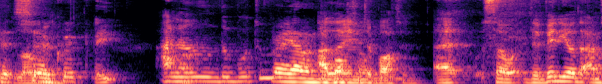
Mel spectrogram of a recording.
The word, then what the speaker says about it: Alain de Botton: So very Alander Button. What's that? I don't know how you pronounce his name. Alain de Botton.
